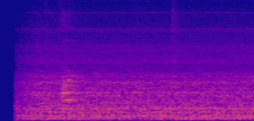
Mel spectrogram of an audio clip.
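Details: Steady broadband rumble like a running vehicle or air conditioner fills the recording after a brief silent start, with no animal voice heard.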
